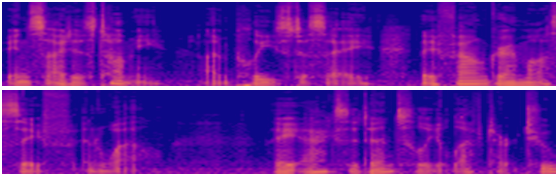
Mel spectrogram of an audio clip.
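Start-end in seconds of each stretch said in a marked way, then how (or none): none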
